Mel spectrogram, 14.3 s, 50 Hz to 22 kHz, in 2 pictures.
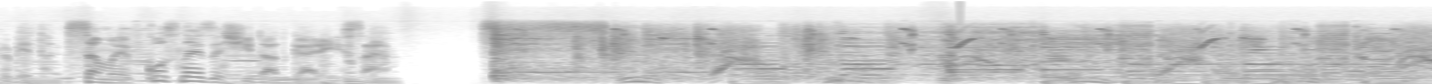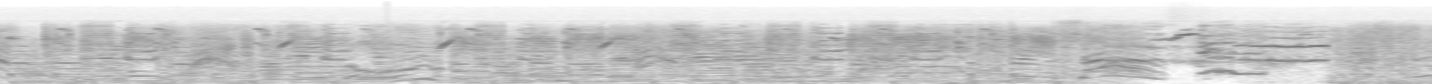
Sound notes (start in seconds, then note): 2.4 creak; 2.5 upbeat music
